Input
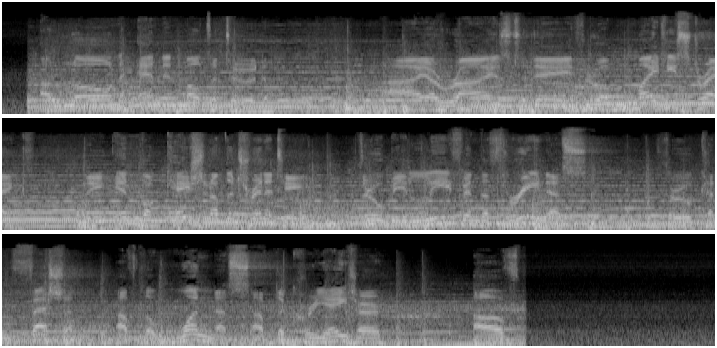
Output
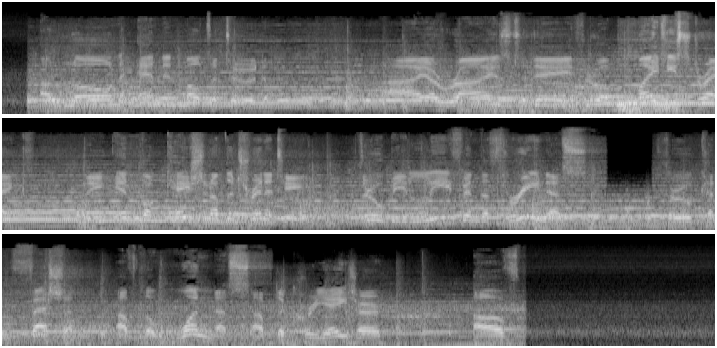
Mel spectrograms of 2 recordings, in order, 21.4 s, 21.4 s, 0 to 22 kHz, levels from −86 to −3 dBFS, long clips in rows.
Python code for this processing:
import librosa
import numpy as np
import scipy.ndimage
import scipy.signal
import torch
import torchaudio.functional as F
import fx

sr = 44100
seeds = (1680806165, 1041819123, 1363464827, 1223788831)

y = fx.highpass(x, sr, hz=150.0, slope=12, at=(1.72, 4.55))
y = fx.bass_treble(y, sr, bass_db=12, treble_db=10, at=(6.15, 6.78))
y = fx.highpass(y, sr, hz=170.0, slope=6, at=(9.8, 12.2))
y = fx.lowpass(y, sr, hz=1400.0, slope=24, at=(13.16, 13.62), fade=0.02)
y = fx.lowpass(y, sr, hz=fx.line((16.95, 5400.0), (18.28, 10000.0)), slope=24, at=(16.95, 18.28), fade=0.02)
y = fx.low_shelf_res(y, sr, hz=240.0, db=-11.5, q=1.5)
y = fx.notch(y, sr, hz=5600.0, q=28.0)
y = y * librosa.db_to_amplitude(6.0)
